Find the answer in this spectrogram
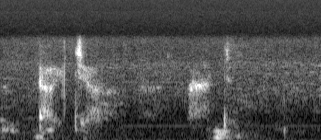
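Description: Near silence, broken by a few faint, brief fragments of a quiet voice.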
